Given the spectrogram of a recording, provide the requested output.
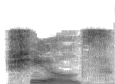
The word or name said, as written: shields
